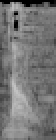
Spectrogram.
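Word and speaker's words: não: そうですね、否定をするときは non を必ず前につけるので、はい、 nao と書いて a の上ににょろっとした記号がつくということです。 non と言いますね。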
